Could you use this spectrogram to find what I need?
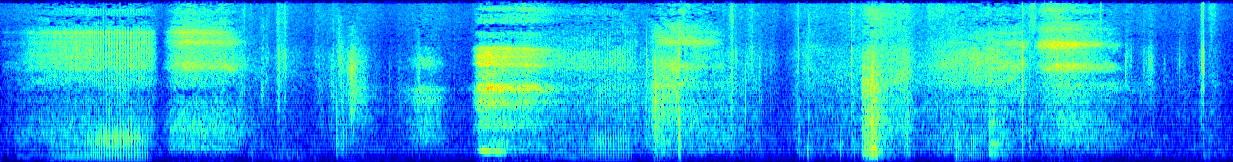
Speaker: just doesn't wake up. Back to snoring.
